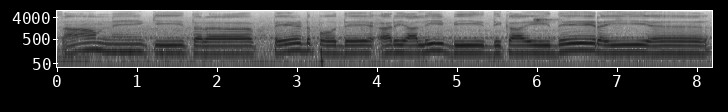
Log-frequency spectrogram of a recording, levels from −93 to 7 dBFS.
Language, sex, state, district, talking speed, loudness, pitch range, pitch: Hindi, male, Rajasthan, Jaipur, 80 wpm, -11 LUFS, 140-160 Hz, 145 Hz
